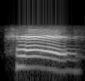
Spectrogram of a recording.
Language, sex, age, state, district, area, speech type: Bengali, female, 18-30, West Bengal, Darjeeling, rural, conversation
